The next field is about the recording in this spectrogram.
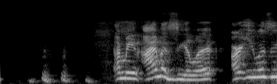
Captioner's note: laughing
